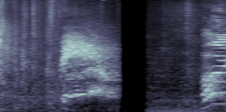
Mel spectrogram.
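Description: A short, high-pitched cry that cuts off suddenly at an edit, followed by a moment of dead silence; a second cry starts rising near the end.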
